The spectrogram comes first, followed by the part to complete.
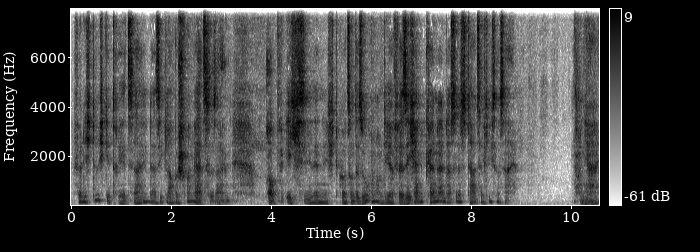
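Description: An actor playing a suave, evasive middle-aged doctor in a radio drama, speaking formally and precisely in a gravelly voice that fades into a murmur. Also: male voice, fairly low pitch, full character voice. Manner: formal, precise, pompous wording with deliberate pauses. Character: suave evasive doctor confessing under police questioning. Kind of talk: radio drama acting, monologue testimony. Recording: roomy echo, faint background noise.

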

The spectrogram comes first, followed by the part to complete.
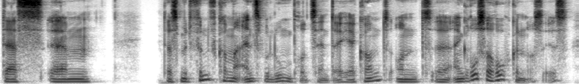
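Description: A man with a deep, rough-edged voice. He talks casually as a podcast co-host, with a wry, mock-formal turn of phrase and hesitant pauses. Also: animated, darkish tone.

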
